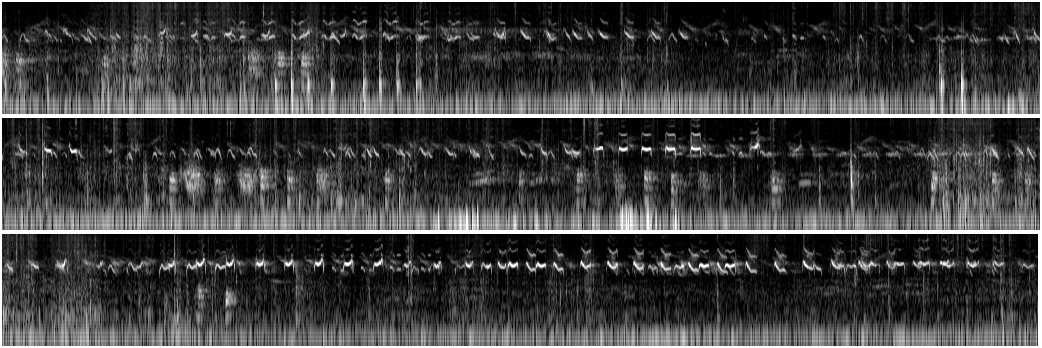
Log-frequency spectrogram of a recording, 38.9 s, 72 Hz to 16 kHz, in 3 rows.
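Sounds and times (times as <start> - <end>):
ducklings peeping: 0.0 - 38.9.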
